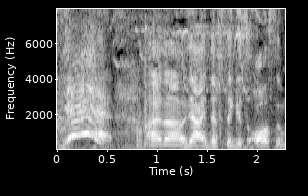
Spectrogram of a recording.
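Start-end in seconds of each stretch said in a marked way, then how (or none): 0.1-0.5 high, loud burst of cheering; excited shout. Real, not acted. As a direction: whoop it out with delight. Cheering friend's praise of [name].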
